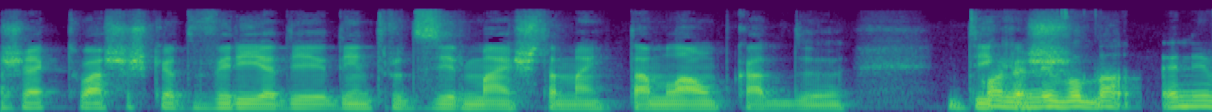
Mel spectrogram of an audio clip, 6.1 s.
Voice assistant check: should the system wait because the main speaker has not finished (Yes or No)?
No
